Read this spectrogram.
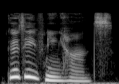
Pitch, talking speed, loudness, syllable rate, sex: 225 Hz, 150 wpm, -14 LUFS, 4.9 syllables/s, female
